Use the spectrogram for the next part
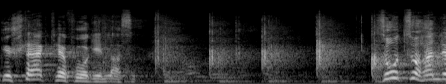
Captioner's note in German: Beifall DIE LINKE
